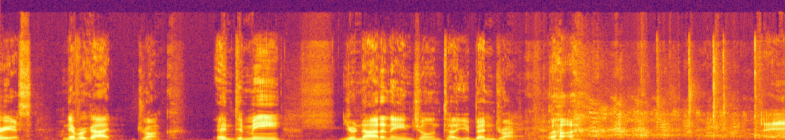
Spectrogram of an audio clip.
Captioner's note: laughter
